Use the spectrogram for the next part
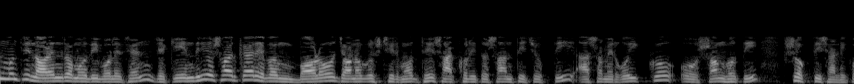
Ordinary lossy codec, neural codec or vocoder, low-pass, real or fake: none; none; 3.6 kHz; real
